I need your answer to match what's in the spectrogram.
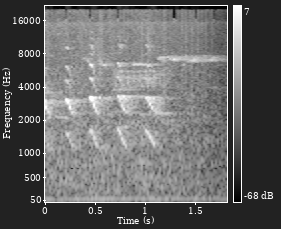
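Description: A great tit gives four harsh, scratchy alarm notes about a quarter-second apart, over a faint thin high whine.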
